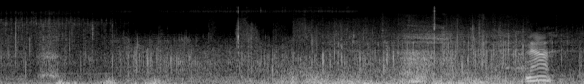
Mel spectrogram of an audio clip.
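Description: Bicycle tyres rattle over a rough dirt trail.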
